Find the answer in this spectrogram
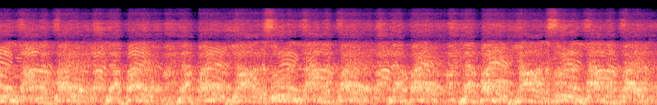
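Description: A large crowd of men shouting slogans together, loud and without a break.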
